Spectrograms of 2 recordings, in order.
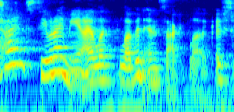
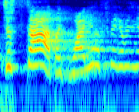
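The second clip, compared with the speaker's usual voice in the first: self-scolding snap; 10 semitones higher, 3 dB louder, faster than usual. Real, not acted. Scolding herself mid-ramble.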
